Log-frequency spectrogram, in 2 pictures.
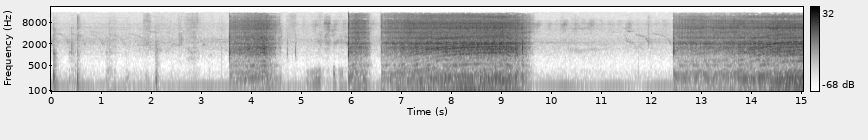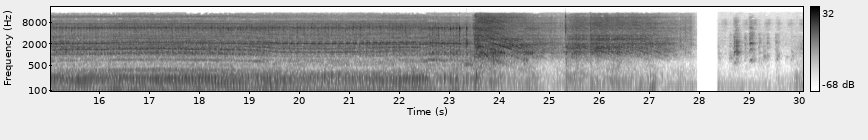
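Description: Cordless drill boring holes through a radiator's aluminium mounting bracket, in several runs. The motor's whine climbs in pitch about seven seconds in, then holds steady for about ten seconds, and a further run stops suddenly near the end.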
